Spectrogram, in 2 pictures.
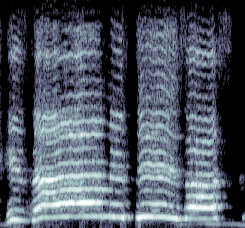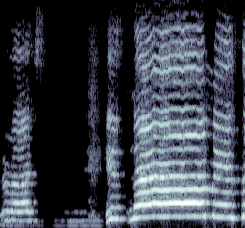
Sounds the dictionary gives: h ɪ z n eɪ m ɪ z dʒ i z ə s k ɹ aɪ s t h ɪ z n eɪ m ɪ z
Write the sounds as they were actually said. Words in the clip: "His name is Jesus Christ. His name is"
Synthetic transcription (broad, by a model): h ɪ z n eɪ m ɪ z dʒ i z ə s k ɹ aɪ s t h ɪ z n eɪ m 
